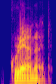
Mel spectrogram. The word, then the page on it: granite: American English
